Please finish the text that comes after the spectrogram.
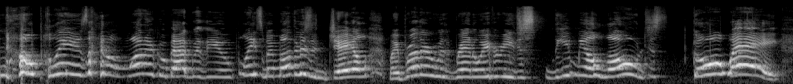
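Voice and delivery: high-pitched, loud mock begging; acted desperate pleading. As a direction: beg captors to leave you alone. Pleading with alien captors.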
